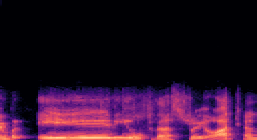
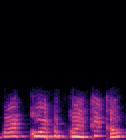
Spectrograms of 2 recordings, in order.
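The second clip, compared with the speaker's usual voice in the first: much higher, wide-eyed squeak; squeaky awe; faster than usual. Retold or imitated. Kid overhearing mum, high awed squeak. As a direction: gasp it up high like a thrilled kid. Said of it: "child awed by mum".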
